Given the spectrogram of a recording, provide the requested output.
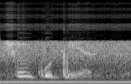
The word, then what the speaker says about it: Chinquapin: It's actually Chinquapin. It's pronounced Chinquapin. And over easy. I have to go with over easy for me. KR4, Tango Lima Hotel. Well, alrighty, Tony. Chinkopin it is.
